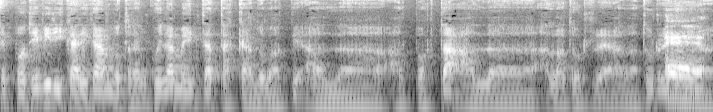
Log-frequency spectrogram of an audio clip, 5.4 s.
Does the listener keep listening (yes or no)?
no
